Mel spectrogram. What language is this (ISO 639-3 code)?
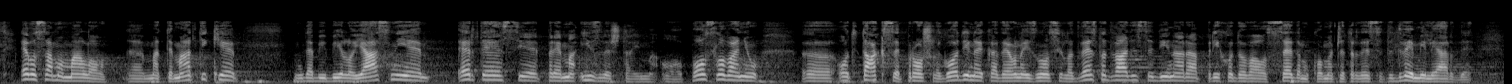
srp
